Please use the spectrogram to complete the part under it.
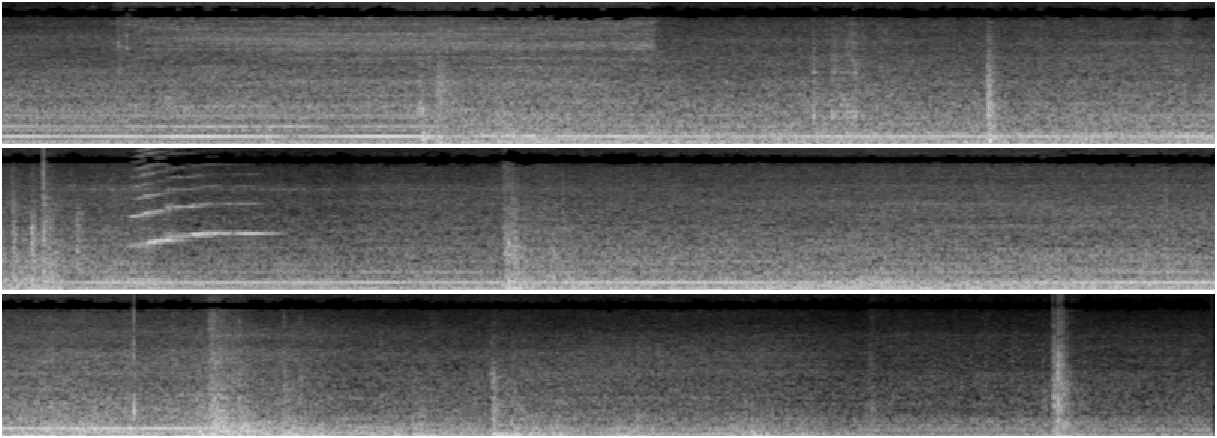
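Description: A garbage truck engine hums loudly and steadily.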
